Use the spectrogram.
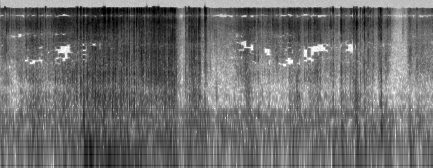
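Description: Fingers and nails brush and scratch the plastic sequin fabric of a mermaid tail blanket. A dense, crinkly scratching and rustling runs throughout, loudest in the first half. After that it drops to a softer, more scattered crackle.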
